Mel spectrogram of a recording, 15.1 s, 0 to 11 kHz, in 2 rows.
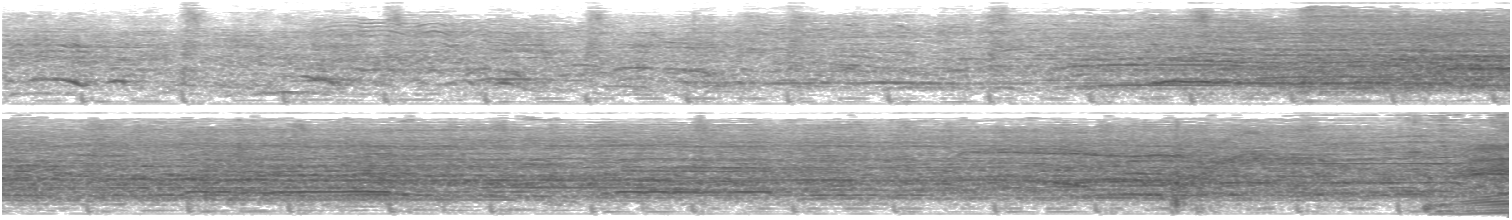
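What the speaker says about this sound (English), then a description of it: "The crowd is making as much noise as they can." An arena crowd at a FIBA 3x3 basketball quarter-final in Chengdu roars during free throws. The noise starts as a murmur under a commentator's voice and swells into sustained loud cheering and whooping.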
